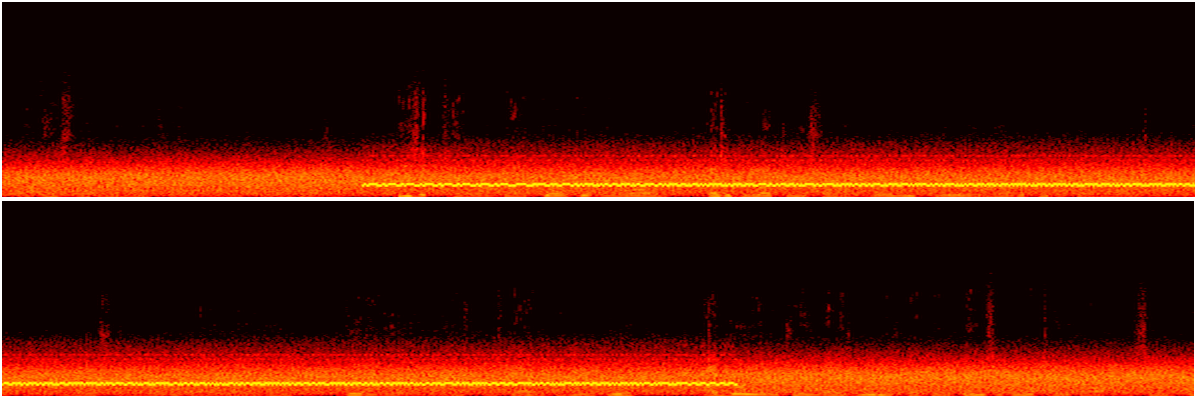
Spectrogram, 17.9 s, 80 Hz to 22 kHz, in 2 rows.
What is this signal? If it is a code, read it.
NAVTEX (SITOR-B), 100 baud, 170 Hz shift, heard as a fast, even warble, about 1500 Hz centre, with radio static and speech in English. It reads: ZCZC PE64 GALE WARNING 368. E 4 TO 5 EXPECTED SOON. NNNN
